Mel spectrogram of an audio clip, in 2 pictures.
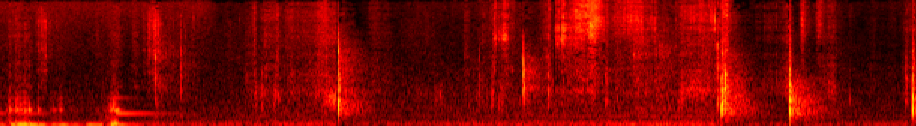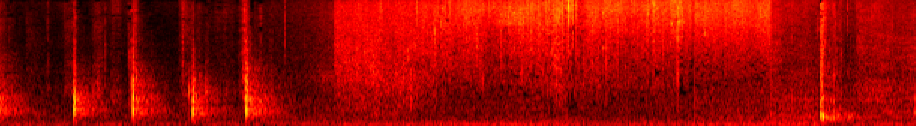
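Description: Foley horse hooves, made by working shoes on stones or sand, clop in a loose, uneven series of sharp knocks on hard ground, with a brief saddle creak from rubbed leather at the start and a steady dry rustle of hay toward the end.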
